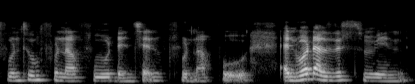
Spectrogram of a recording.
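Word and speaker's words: Funtunfunefu Denkyemfunefu: Yeah, so it's Funtum Funafu Denchen Funafu.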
